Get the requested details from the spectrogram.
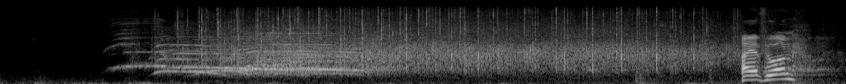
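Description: A large audience claps and cheers in a big hall.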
